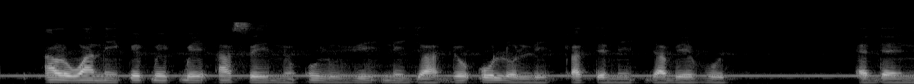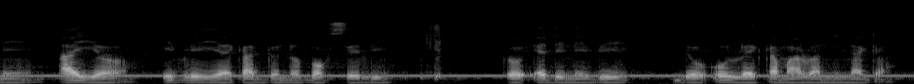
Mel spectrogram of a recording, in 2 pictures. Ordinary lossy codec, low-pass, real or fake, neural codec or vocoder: MP3, 64 kbps; 7.2 kHz; real; none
